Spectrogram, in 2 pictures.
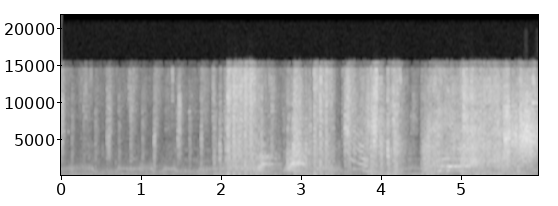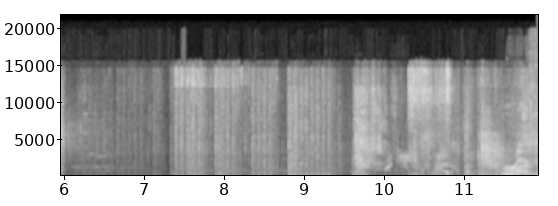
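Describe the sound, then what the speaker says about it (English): Explosive weapons fire from an action scene in the film Madras Cafe, with a rocket launcher shot, loud dense bursts and blasts layered over a musical score, then a brief quiet gap followed by sharp intermittent impacts. "Rocket launcher at the camera."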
